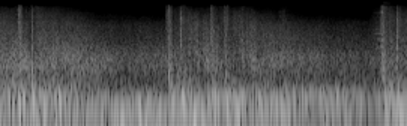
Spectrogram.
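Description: Warship main guns firing in World of Warships, a series of sharp booming salvos spaced irregularly over a dense low battle rumble, loud and close.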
